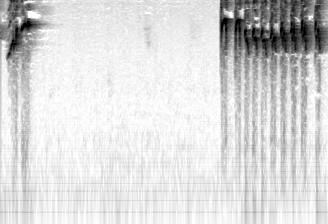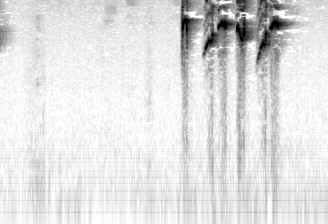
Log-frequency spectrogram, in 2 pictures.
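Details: Javan bush lark just finished moulting, practising its songs: three high bursts of rapid buzzy trilled notes mixed with quick falling sweeps, separated by pauses of a few seconds, on an otherwise quiet background.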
